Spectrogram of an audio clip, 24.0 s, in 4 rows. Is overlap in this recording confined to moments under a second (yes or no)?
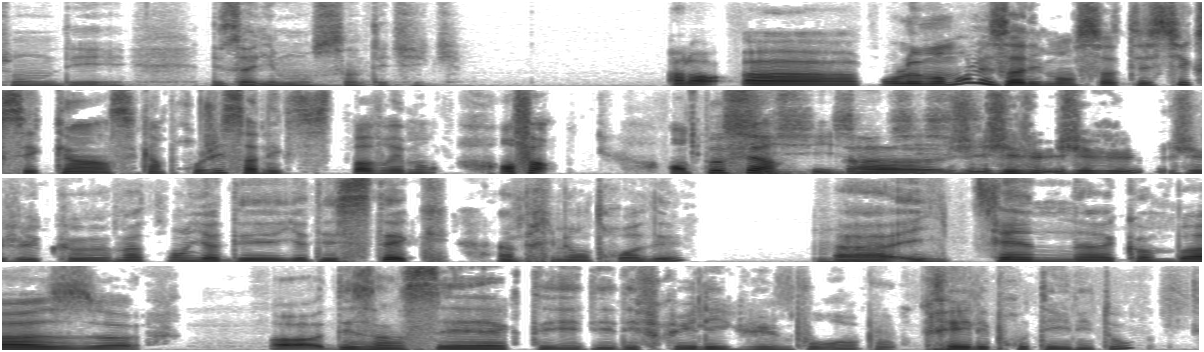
no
